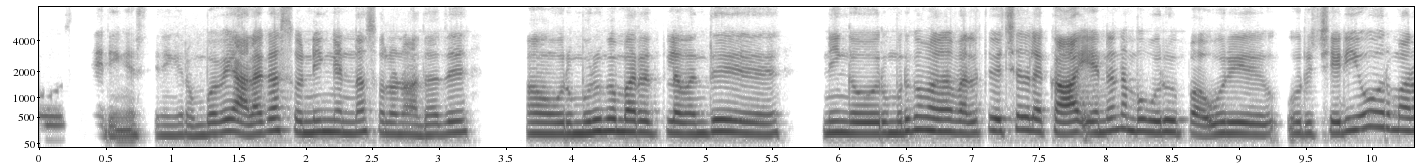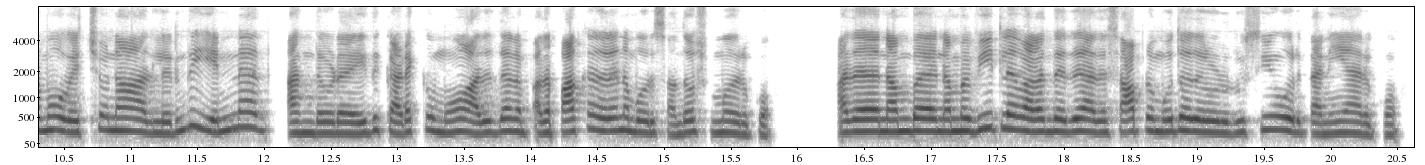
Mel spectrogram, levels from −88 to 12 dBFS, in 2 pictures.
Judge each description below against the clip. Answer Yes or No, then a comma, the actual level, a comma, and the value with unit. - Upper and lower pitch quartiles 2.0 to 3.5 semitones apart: Yes, average, 2.7 semitones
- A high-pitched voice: Yes, high, 215 Hz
